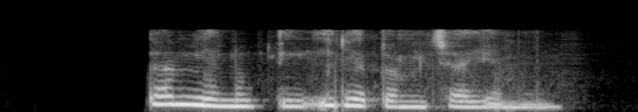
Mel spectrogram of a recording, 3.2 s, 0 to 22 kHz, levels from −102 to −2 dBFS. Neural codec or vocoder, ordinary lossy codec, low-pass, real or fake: codec, 24 kHz, 3 kbps, HILCodec; MP3, 64 kbps; 7.2 kHz; fake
